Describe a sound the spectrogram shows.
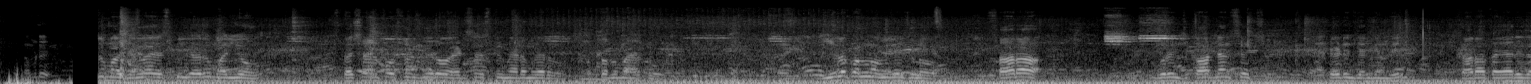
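A middle-aged man speaks steadily into several microphones outdoors.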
